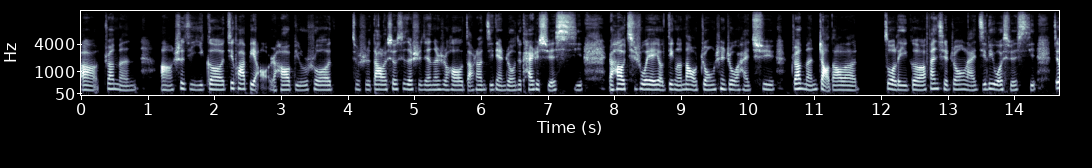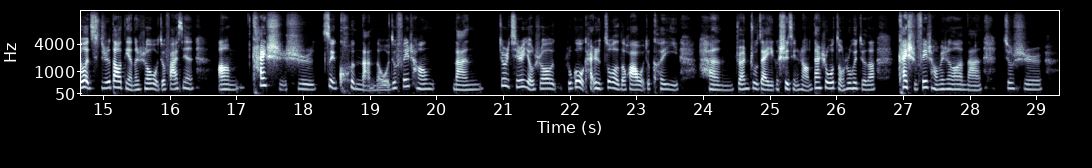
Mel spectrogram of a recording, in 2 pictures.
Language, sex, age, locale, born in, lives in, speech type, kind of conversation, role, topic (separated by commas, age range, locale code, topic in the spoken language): Chinese, female, 25-29, zh-CN, China, United States, conversation, advice, user, 如何才能真正摆脱持续拖延的习惯？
